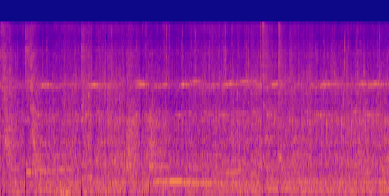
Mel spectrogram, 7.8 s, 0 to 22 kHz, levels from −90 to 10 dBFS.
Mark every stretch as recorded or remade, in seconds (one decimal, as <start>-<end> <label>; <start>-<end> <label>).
0.0-5.0 recorded; 5.0-6.3 remade; 6.3-7.8 recorded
